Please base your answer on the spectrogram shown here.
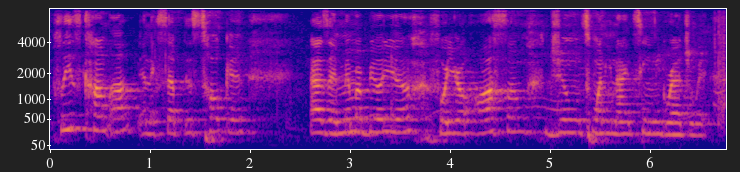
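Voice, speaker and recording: A woman, an academic dean, giving a formal memorial tribute in a measured, solemn manner. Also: fairly high pitch, fairly even intonation, a little hiss or hum. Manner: measured, solemn prepared reading.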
